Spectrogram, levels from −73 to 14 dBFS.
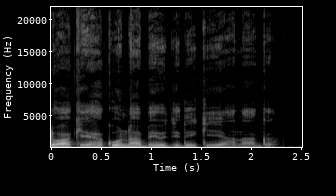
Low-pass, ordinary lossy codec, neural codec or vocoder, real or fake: none; none; none; real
